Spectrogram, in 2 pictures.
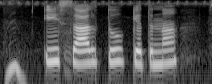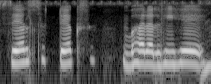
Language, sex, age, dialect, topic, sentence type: Magahi, female, 18-24, Central/Standard, banking, statement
